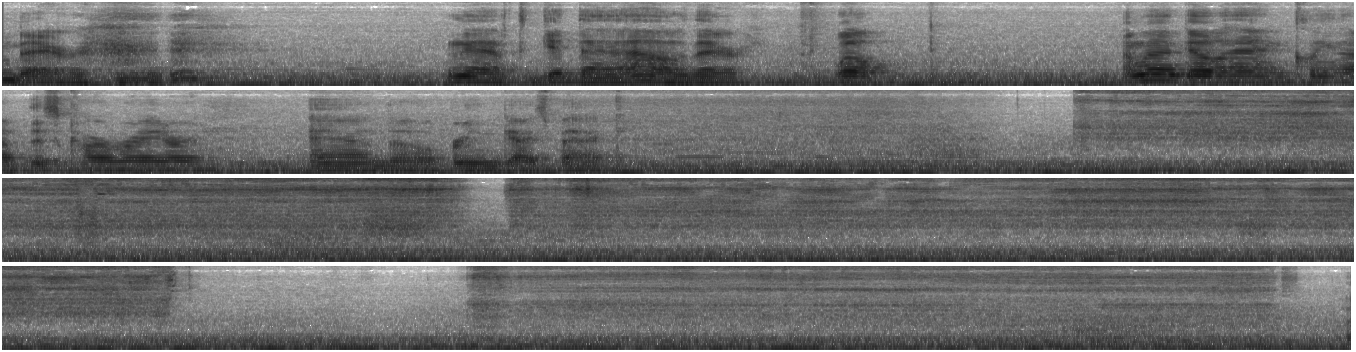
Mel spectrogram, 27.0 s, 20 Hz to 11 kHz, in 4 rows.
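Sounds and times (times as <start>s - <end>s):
steady low rumble: 0.0s - 16.9s, 21.2s - 27.0s
spray hissing: 12.1s - 21.2s, 22.6s - 26.8s.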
